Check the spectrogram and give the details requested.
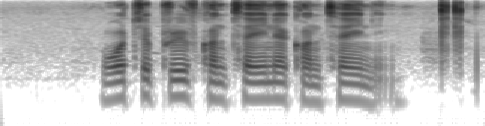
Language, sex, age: English, male, 21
